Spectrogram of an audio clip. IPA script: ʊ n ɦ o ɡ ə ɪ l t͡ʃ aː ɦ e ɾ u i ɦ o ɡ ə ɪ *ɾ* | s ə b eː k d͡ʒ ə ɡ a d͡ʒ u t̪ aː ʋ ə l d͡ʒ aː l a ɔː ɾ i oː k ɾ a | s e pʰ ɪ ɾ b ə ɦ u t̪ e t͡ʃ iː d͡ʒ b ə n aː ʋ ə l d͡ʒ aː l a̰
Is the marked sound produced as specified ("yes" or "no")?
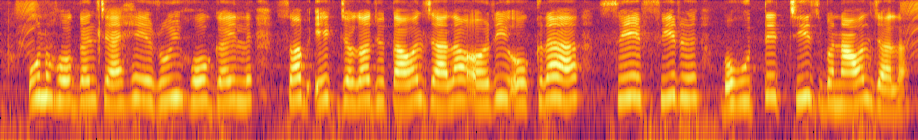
no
